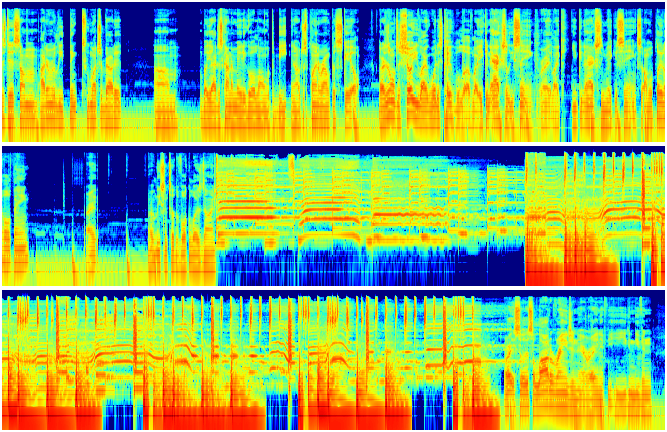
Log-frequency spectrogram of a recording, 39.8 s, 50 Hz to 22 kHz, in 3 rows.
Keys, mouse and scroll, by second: 14.7 double click, 15.6 right click, 17.5 space, 21.3 double click, 36.0 space, 38.1 right click.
